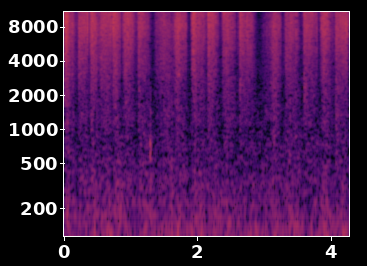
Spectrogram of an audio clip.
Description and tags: Sonido de rascar pelaje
